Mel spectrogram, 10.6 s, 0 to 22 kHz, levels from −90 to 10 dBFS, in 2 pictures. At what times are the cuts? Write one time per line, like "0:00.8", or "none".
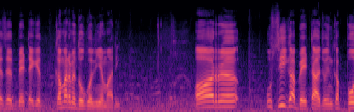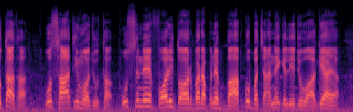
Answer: none

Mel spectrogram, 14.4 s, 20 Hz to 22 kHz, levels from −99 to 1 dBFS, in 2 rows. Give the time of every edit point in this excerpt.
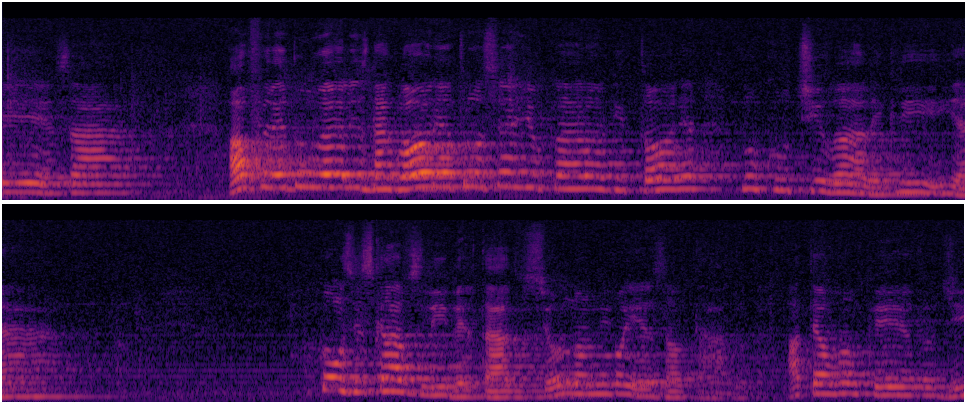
0:11.8

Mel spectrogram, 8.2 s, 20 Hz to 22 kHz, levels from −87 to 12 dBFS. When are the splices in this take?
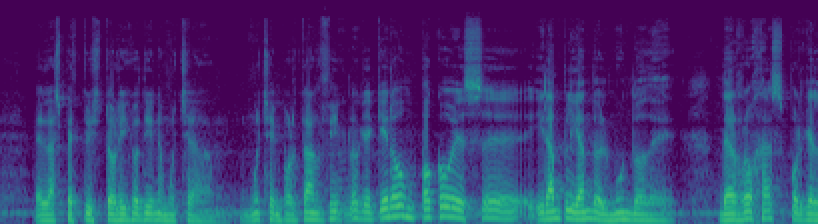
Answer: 0:03.4

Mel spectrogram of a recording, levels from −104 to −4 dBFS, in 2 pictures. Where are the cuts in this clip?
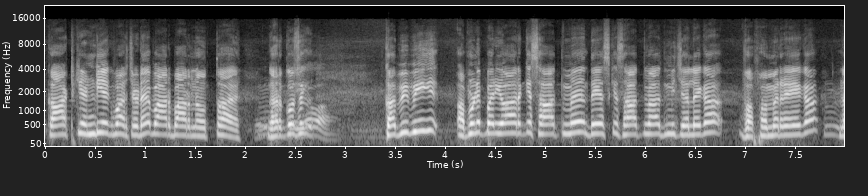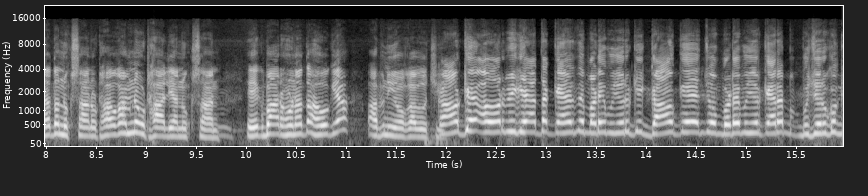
none

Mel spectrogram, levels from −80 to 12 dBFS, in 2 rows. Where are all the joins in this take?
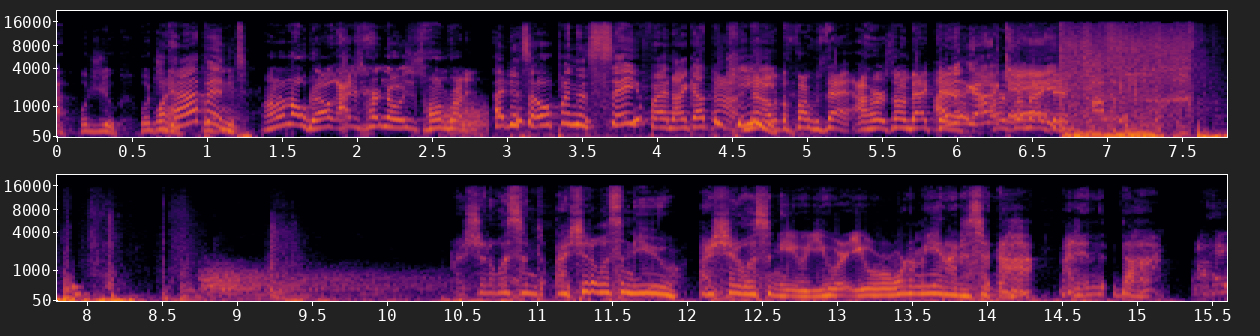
none

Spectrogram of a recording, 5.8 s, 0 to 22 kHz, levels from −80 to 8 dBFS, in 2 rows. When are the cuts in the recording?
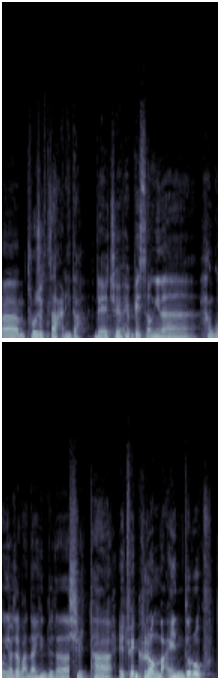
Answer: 0:04.2

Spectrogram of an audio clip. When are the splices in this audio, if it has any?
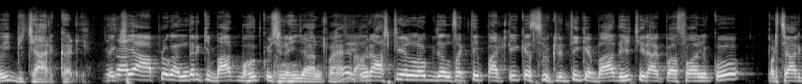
0:01.1
0:03.6

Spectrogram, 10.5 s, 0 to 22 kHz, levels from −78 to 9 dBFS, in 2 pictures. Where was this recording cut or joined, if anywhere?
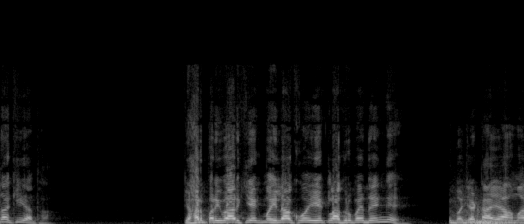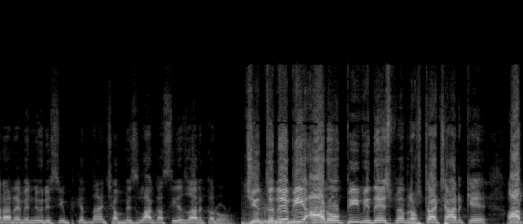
0:04.5
0:07.7

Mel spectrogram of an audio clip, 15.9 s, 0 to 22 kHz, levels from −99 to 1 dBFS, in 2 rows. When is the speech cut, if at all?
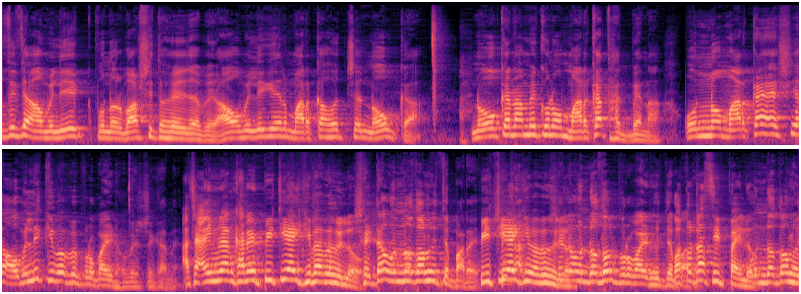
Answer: none

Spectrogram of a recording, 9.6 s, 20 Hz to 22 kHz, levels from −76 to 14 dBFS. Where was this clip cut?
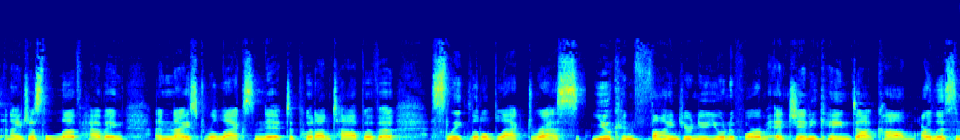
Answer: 0:05.8

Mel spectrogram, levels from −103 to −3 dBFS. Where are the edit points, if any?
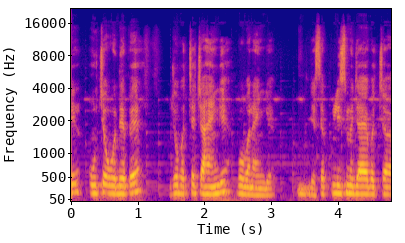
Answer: none

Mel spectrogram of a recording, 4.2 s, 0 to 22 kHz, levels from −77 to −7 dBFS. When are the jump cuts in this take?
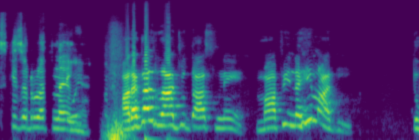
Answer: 0:01.0

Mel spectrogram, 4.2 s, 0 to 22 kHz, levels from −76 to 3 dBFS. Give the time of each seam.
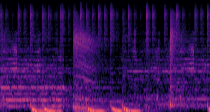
0:01.1

